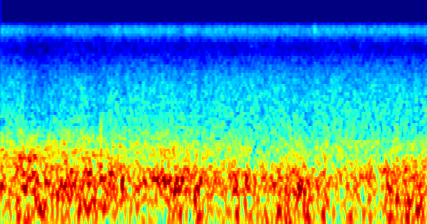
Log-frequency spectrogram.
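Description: Heavy rain pouring steadily, a dense, unbroken rush of noise weighted toward a low rumble.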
